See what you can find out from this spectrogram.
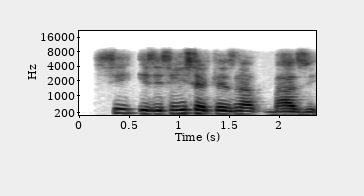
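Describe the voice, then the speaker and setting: Fairly high for a man, his voice has a dark, mellow tone. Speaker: university lecturer. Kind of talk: lecture. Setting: online class recorded from phone. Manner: halting. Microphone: phone mic.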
